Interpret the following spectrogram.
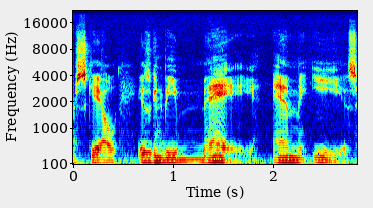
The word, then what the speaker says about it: me: the G minor scale, is going to be may, M-E is how you would spell it out.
